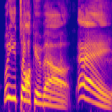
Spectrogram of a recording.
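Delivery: loud, high, hammed-up Boston accent; Boston pigeon. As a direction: holler like a brash Boston bird. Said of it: "Like a Boston pigeon just says".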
